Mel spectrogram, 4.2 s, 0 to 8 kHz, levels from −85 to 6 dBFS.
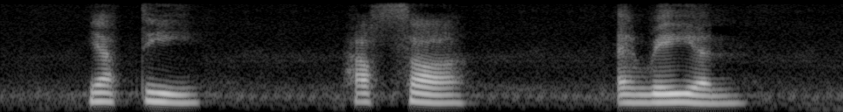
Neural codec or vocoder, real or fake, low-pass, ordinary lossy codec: codec, 16 kHz in and 24 kHz out, 0.9 kbps, LongCat-Audio-Codec, four codebook decoder; fake; 7.2 kHz; none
